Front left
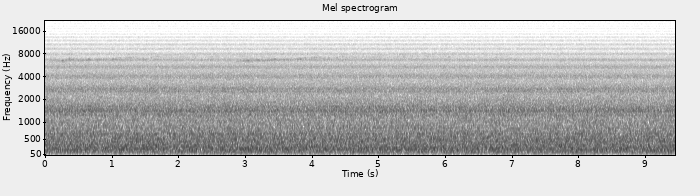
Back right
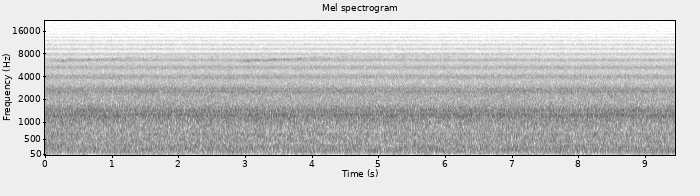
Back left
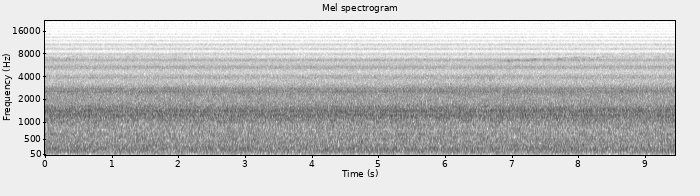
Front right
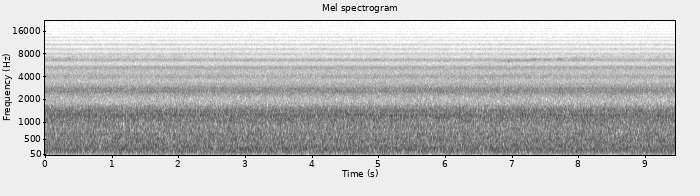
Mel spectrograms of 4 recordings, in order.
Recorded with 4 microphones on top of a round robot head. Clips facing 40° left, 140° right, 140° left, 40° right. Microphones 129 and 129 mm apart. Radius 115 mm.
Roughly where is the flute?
I don't hear a flute.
